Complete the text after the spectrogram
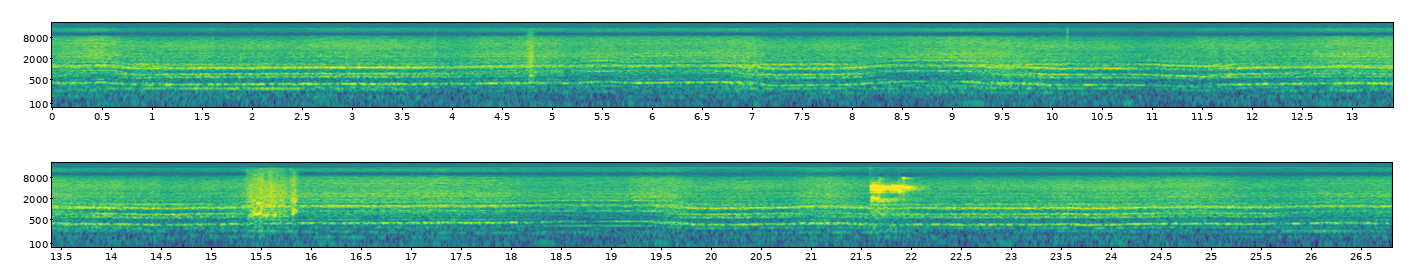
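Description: Racing car engines whine steadily, rising and falling in pitch as the cars speed up and slow down.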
